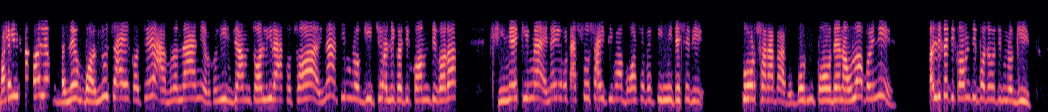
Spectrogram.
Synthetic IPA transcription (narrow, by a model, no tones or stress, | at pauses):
bʱajnakʌjlebʱʌnebʱʌnːut͡saɦekot͡sʌĩɦamɾonaniɦʌɾukoik̚d͡zamt͡sʌliɾakot͡sʰʌɦʌjnʌt̪imɾoɡit̪̚t͡sʰʌ̃ʌlikʌt̪̬ikʌmt̪iɡʌɾʌ | t͡sʰimekimaɦʌjnʌewʈasosajʈimabʌseɾʌt̪init̪esʌɾi | t̪oɽt͡sʰʌɾamaɦʌɾubʌɾnupaw̃d̪enaw̃lʌbʱʌjni | ʌlikʌt̪ikʌmt̪ibʌd͡zʌt̪̬imɾoɡit̪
